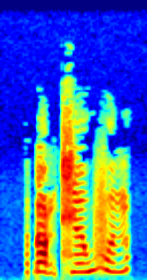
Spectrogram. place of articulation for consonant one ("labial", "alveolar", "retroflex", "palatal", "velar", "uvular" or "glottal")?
alveolar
